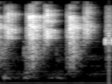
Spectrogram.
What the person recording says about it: when you shake it up, you hear that little bowl that is gonna mix up the product for you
